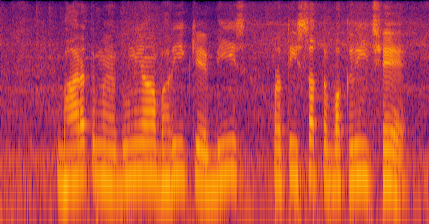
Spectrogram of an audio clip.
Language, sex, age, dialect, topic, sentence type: Maithili, male, 51-55, Angika, agriculture, statement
